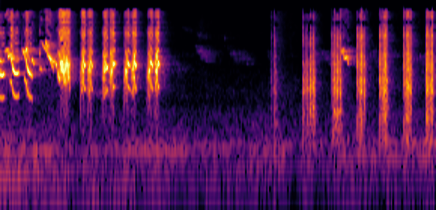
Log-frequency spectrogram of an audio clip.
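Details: Male Javan myna, a very vocal head-bobbing training master: a rapid run of harsh notes with descending whistles, a quiet gap, then evenly spaced loud clicking bursts about four per second.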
